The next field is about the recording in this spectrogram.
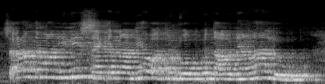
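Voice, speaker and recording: A woman's voice: sits high, brisk. An older woman pastor, telling a testimony in a sermon and often turning to address the congregation. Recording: very echoey hall, mic far off.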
